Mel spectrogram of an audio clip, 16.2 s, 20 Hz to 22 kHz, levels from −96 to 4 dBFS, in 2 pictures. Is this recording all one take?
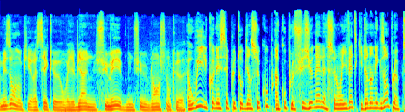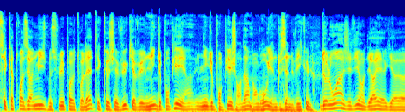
no; 3 cuts; at 3.7 s, 5.5 s, 8.0 s

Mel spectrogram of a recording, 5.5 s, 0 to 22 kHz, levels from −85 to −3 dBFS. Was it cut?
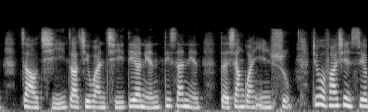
yes; 1 cut; at 1.0 s

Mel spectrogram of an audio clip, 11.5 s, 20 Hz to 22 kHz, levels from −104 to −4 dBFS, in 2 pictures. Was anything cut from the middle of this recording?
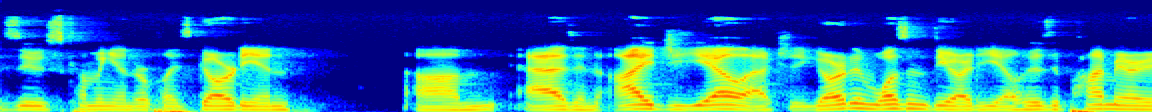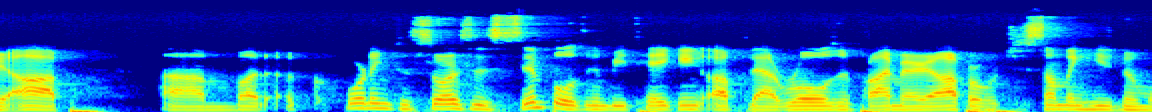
no; 0 cuts

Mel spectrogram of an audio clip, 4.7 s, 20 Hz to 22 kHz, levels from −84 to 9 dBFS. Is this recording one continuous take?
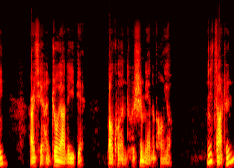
yes; 0 cuts

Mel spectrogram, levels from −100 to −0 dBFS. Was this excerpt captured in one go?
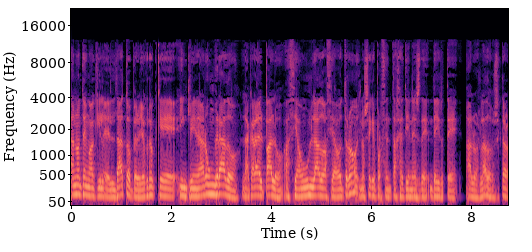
no; 1 cut; at 5.7 s

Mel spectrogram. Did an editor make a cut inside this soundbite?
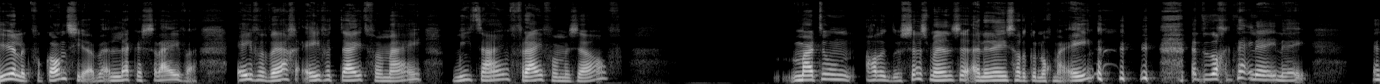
yes; 1 cut; at 12.5 s

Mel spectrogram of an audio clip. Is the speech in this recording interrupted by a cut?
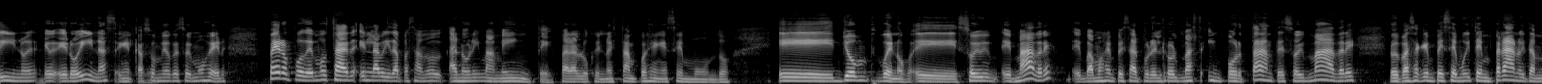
no; 0 cuts

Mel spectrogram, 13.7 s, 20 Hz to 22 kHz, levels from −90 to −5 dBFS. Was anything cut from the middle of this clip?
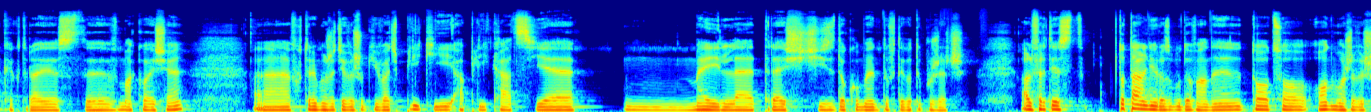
no; 0 cuts

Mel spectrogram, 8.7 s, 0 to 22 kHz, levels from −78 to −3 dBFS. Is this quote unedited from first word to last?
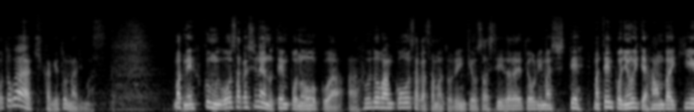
no; 2 cuts; at 2.3 s, 7.4 s

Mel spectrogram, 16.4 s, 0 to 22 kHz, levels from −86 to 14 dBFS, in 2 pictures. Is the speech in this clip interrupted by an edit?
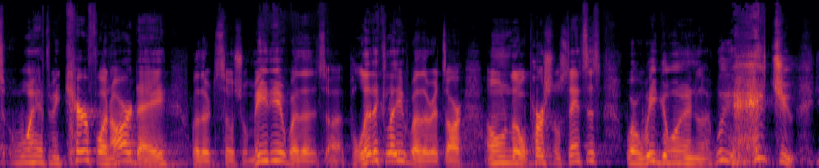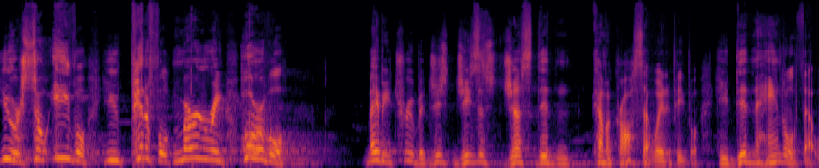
yes; 1 cut; at 9.9 s

